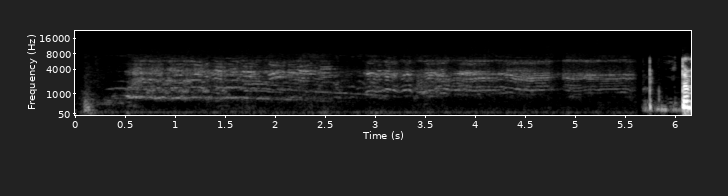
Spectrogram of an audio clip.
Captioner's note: plush makes noise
